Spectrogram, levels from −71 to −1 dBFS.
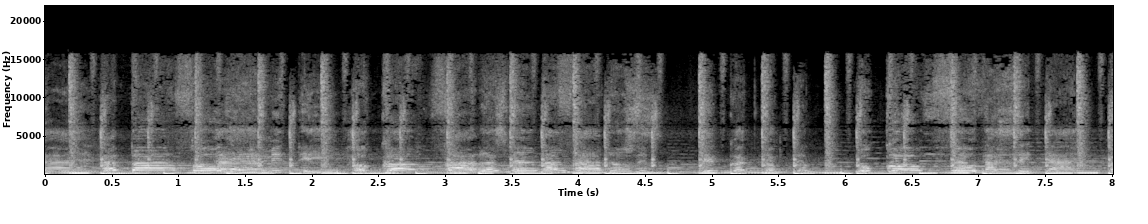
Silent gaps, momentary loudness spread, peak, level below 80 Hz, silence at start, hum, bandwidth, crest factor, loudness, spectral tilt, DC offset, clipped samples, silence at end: none; 3 LU; 0 dBFS; -18 dBFS; 0 s; none; 16.5 kHz; 12 dB; -12 LUFS; -5 dB/octave; under 0.1%; under 0.1%; 0 s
